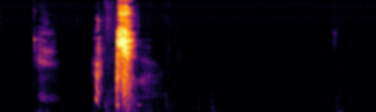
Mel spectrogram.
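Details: A person's sneezing fit, blamed on allergy to a friend's dogs: a quick run of sharp, explosive sneezes after a short intake of breath, then small sniffs. The person says these sneezes sound weird compared with their normal ones.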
